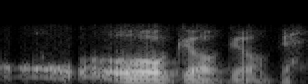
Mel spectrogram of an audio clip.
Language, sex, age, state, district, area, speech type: Malayalam, male, 60+, Kerala, Kottayam, rural, conversation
